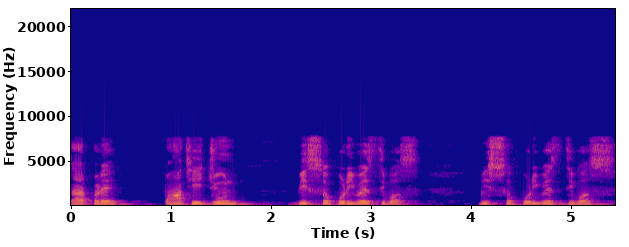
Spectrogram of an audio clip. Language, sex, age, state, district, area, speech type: Bengali, male, 45-60, West Bengal, Howrah, urban, spontaneous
